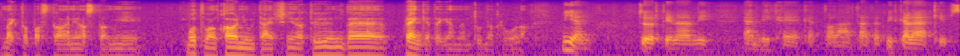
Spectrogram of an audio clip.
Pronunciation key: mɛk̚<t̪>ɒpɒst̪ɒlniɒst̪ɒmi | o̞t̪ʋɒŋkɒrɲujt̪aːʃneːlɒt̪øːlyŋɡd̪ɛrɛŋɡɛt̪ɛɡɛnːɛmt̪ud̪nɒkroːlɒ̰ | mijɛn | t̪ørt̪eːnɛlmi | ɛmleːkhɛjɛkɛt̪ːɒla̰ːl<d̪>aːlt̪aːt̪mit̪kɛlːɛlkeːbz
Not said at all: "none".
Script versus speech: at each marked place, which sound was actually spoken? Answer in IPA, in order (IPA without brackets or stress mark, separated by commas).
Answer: t̪, t̪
